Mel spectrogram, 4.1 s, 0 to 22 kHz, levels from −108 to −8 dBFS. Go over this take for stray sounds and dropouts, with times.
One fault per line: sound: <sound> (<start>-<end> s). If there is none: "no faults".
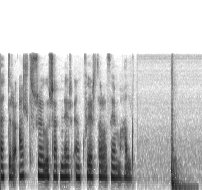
sound: thud (3.4-4.0 s)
